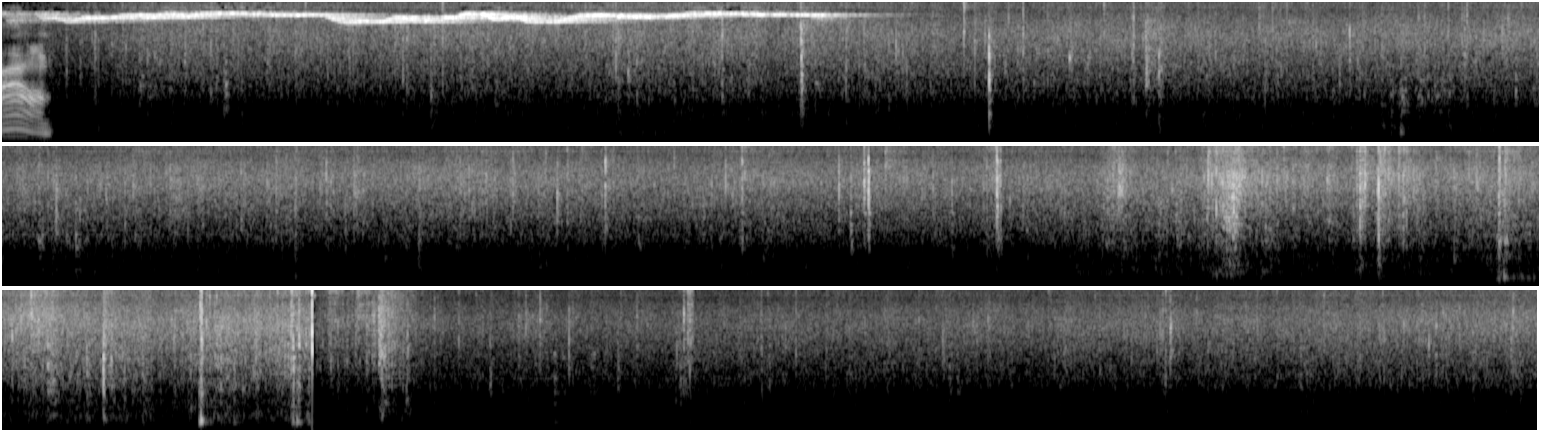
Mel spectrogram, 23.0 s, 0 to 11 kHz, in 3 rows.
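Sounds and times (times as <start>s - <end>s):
high-pitched steady whine: 0.0s - 4.6s
rain falling on leaves: 0.0s - 23.0s.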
